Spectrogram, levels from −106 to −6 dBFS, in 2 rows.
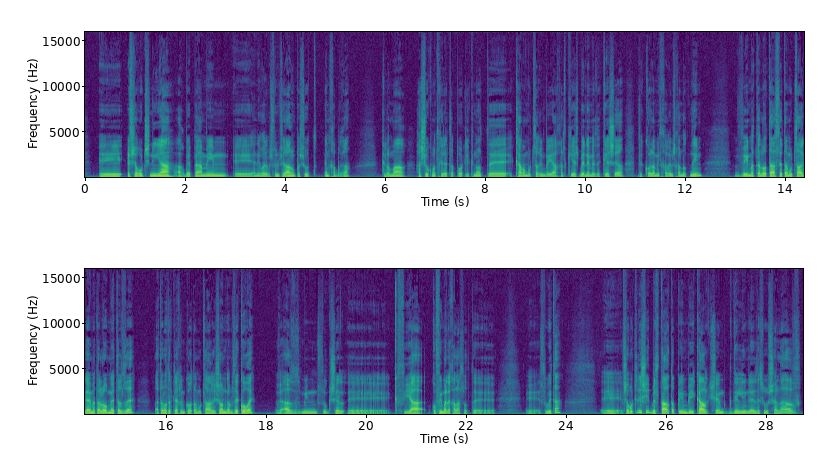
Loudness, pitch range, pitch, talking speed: -29 LUFS, 95-115 Hz, 105 Hz, 160 wpm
